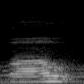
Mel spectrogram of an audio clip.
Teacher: इधर से नून अदा होता है आगे आ जाता है वाओ दोनों होठों को गोल करने से वाव अदा होता है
